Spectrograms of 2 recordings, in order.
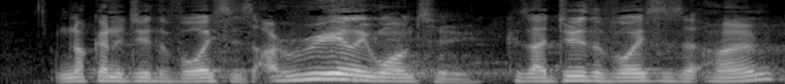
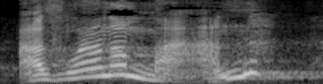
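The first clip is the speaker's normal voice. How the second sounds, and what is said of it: Put-on Northern English Yorkshire accent. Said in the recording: “With this beaver, I like to do a Northern English accent. Maybe a Yorkshire accent.”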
